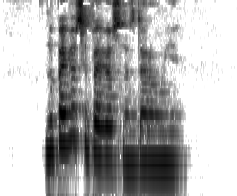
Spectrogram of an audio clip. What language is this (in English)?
Belarusian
